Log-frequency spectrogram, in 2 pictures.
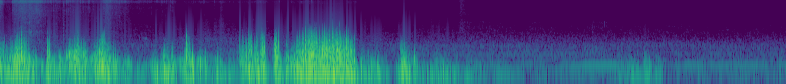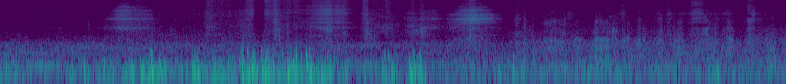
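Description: Clothing rubs and rustles loudly against the microphone.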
